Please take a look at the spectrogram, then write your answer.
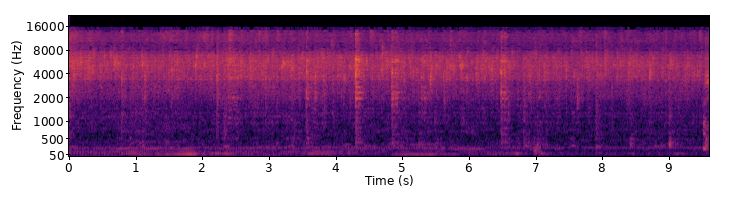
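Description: Chopped onion frying in a pan, a steady sizzle under a few scattered scrapes and clinks of a spatula, close by and with no talking.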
